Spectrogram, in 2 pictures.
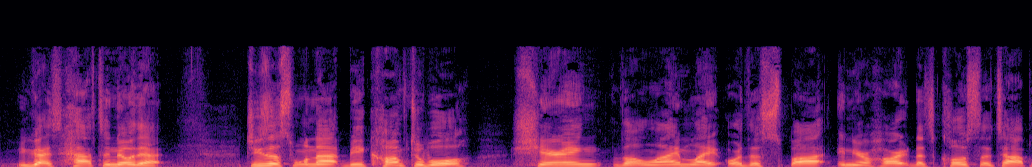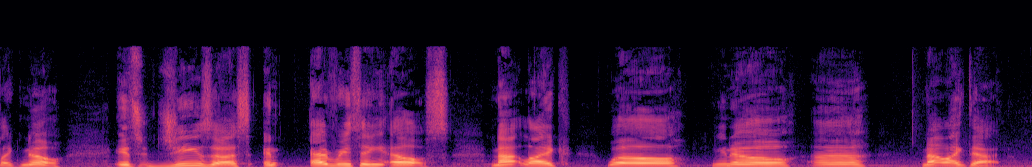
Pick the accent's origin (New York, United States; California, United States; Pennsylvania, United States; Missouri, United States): California, United States; South Bay, Los Angeles County; I come from the South Bay, which is, um, South L A County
